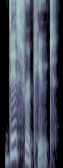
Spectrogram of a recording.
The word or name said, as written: disrepute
